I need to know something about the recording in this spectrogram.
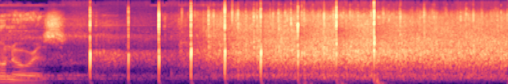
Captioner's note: applause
